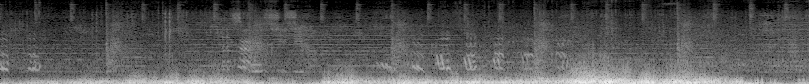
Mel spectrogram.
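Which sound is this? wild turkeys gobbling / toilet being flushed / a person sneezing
wild turkeys gobbling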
